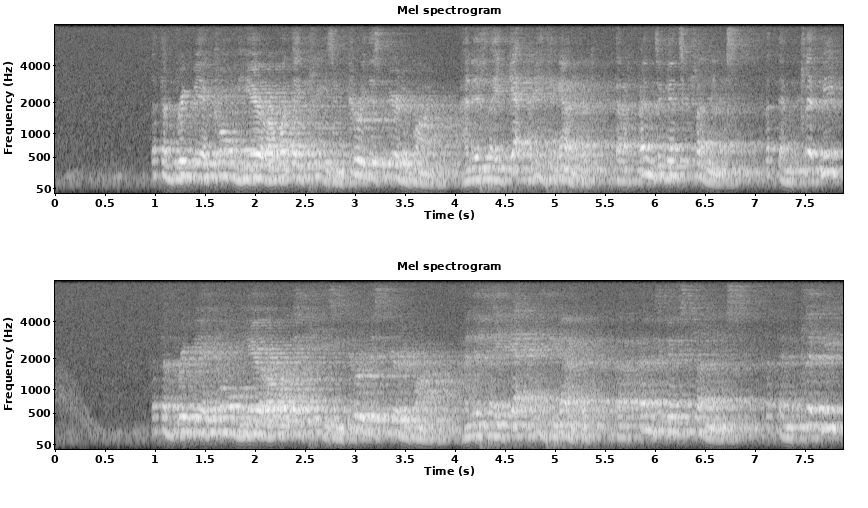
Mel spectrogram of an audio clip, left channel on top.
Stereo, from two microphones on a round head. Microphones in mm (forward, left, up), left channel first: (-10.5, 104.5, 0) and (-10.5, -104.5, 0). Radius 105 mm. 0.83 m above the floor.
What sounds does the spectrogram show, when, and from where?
1.0 s a man speaking: 60° left (ahead or behind), 2.5 m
